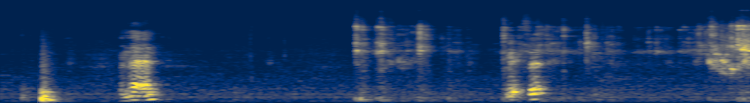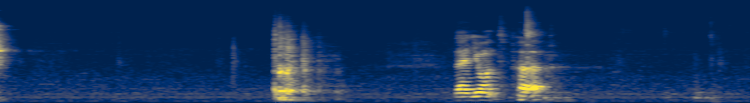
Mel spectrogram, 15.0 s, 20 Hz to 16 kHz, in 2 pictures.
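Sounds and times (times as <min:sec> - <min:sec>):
spoon stirring ice in glass: 0:03.6 - 0:07.7.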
